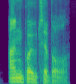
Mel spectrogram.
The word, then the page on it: unquotable: British English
